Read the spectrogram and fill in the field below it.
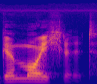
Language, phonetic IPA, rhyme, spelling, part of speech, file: German, [ɡəˈmɔɪ̯çl̩t], -ɔɪ̯çl̩t, gemeuchelt, verb, De-gemeuchelt.ogg
- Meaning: past participle of meucheln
